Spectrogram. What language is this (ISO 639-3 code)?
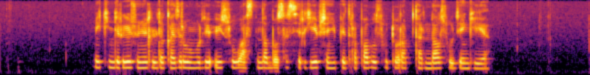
kaz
